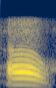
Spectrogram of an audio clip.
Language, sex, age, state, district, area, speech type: Bodo, female, 60+, Assam, Kokrajhar, rural, conversation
